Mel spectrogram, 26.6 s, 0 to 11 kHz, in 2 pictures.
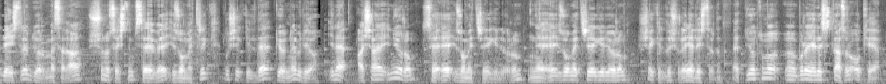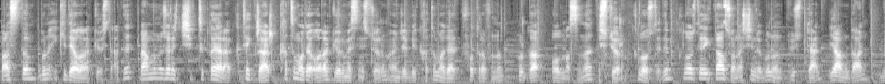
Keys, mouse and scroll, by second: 5.1 click, 6.3 click, 8.0 click, 10.4-11.0 scroll, 12.6 click, 15.8 click, 16.0 click, 17.5 click, 22.7 click, 23.4-24.6 scroll, 24.6 scroll.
